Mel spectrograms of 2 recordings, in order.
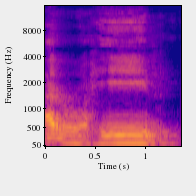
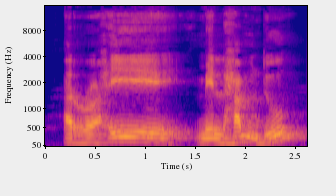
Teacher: Huruf mimnya dibaca sukun, padahal harokatnya mim itu kasroh. Karena dibaca waqaf, maka harus disukunkan Ar-Rahim. Makanya disebut mat arid sukun. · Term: mat arid lisukun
